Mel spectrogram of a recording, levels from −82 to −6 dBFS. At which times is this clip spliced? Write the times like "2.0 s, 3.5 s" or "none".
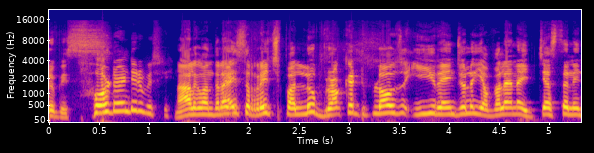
1.8 s

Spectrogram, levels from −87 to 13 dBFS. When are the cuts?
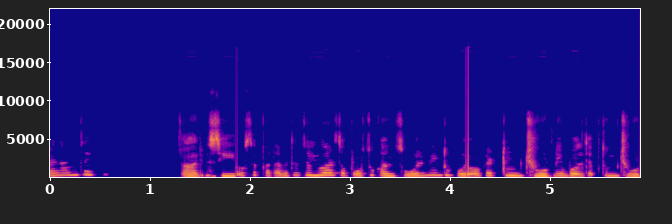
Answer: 1.9 s, 4.2 s

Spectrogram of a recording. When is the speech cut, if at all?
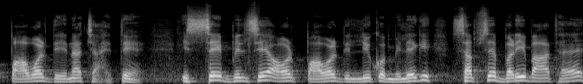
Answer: none

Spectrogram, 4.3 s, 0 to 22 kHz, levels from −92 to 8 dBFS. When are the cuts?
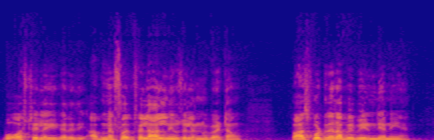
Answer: none

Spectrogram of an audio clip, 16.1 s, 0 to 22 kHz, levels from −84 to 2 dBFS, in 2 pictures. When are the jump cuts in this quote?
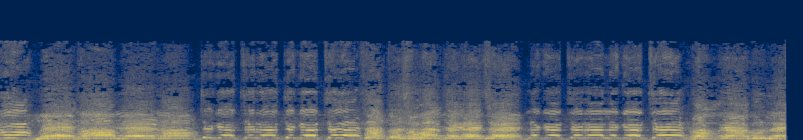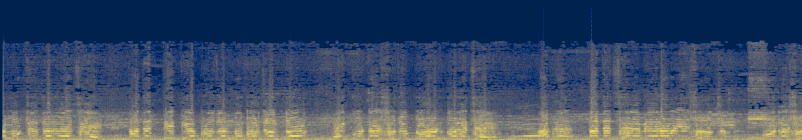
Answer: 7.9 s

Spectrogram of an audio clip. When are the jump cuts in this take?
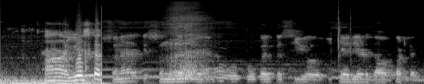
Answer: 1.0 s, 3.3 s

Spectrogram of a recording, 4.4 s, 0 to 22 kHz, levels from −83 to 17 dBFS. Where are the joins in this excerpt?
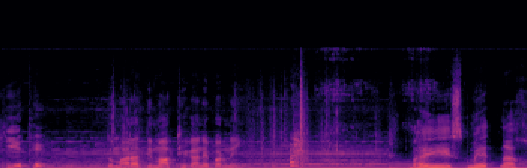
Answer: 3.2 s

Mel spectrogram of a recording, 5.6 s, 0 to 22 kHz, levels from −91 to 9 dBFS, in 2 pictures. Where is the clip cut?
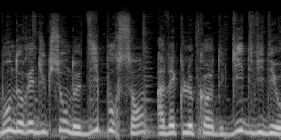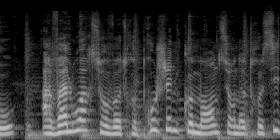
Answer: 3.1 s

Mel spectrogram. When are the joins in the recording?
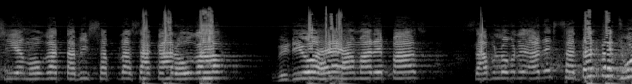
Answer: none

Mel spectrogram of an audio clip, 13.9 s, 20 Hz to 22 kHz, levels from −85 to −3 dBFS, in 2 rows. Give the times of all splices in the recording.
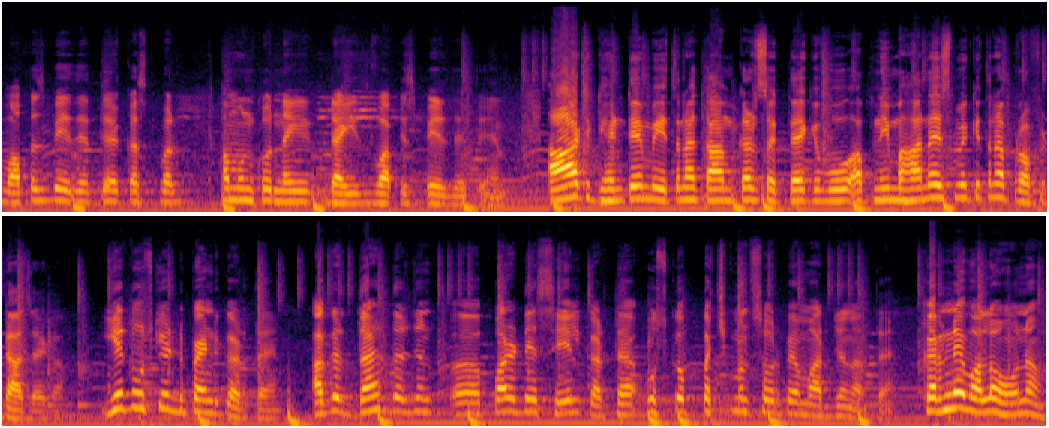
3.5 s, 13.0 s

